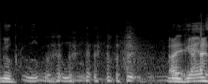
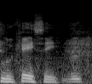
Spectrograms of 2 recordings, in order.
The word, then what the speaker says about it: Lucchesi: I Lugenza? don't want to say it the wrong way again. Lugenza, whatever his name is. Okay. Lucchesi? Yeah, it's pronounced Lucchesi.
